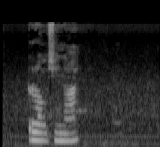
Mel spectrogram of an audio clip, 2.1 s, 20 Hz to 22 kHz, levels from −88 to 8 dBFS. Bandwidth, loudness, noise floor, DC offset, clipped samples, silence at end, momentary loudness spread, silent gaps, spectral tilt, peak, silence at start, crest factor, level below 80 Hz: 12 kHz; -28 LUFS; -55 dBFS; under 0.1%; under 0.1%; 0.55 s; 17 LU; none; -3 dB/octave; -12 dBFS; 0.35 s; 20 dB; -68 dBFS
